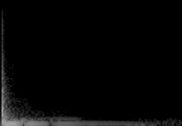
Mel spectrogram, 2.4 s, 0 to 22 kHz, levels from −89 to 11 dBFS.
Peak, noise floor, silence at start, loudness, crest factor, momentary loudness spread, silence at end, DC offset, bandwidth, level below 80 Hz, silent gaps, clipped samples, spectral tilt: -18 dBFS; -73 dBFS; 0 s; -40 LUFS; 20 dB; 24 LU; 1.45 s; under 0.1%; 4.7 kHz; -40 dBFS; none; under 0.1%; -8 dB/octave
